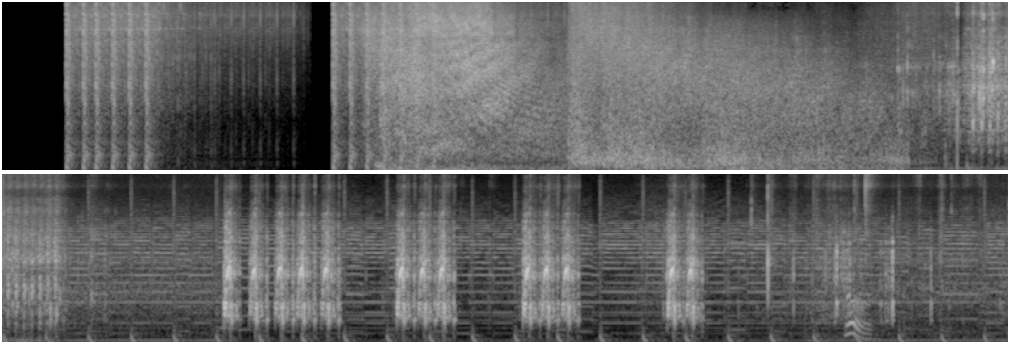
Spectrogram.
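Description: Airsoft guns firing short bursts of rapid full-auto clicks over background music. One burst comes near the start and four more come about a second and a half apart in the later part. A loud rushing noise fills several seconds between them.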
